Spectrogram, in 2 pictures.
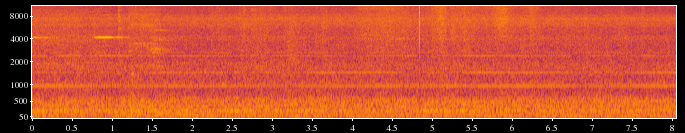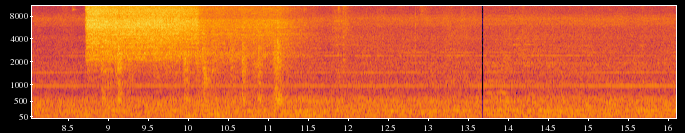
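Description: Inside a JR West 117 series electric train coming in to a station stop: a steady low rumble with a thin, steady whine. About nine seconds in there is a sharp burst of hiss lasting about a second and a half, followed by a few clicks.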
